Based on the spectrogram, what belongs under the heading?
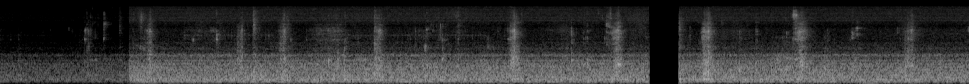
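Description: Close-up chewing of raw tuna sashimi: many small wet mouth clicks and smacks over a steady background hiss that comes in about a second in. The sound drops out completely for a moment about two-thirds of the way through.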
